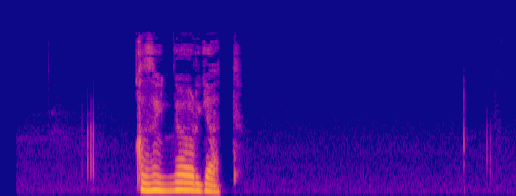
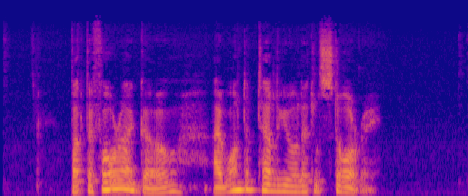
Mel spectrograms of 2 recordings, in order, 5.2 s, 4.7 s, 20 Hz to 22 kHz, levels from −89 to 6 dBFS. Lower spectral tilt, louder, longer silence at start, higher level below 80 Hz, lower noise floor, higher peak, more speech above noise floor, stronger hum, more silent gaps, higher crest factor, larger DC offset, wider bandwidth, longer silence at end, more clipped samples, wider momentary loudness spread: first, -8.5 dB/octave vs -6 dB/octave; first, -18 LUFS vs -22 LUFS; first, 1.35 s vs 0.7 s; second, -66 dBFS vs -56 dBFS; about the same, -67 dBFS vs -65 dBFS; about the same, -4 dBFS vs -6 dBFS; first, 51 dB vs 44 dB; neither; neither; about the same, 20 dB vs 16 dB; neither; second, 10 kHz vs 13.5 kHz; first, 2.95 s vs 0.9 s; neither; about the same, 11 LU vs 10 LU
